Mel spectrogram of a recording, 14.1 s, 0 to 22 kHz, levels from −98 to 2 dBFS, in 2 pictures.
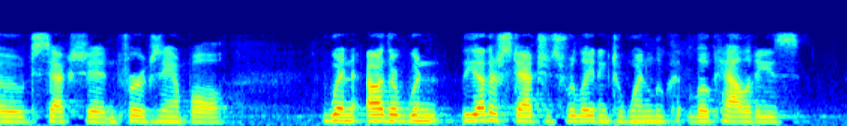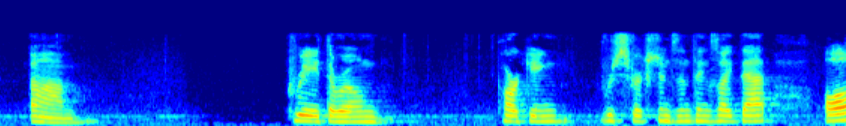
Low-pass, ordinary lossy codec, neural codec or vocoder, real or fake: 7.2 kHz; Opus, 24 kbps; none; real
